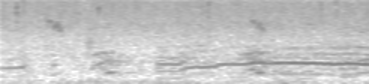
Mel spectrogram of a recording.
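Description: Near silence, with a faint pitched sound in the background that holds one longer note through the second half.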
